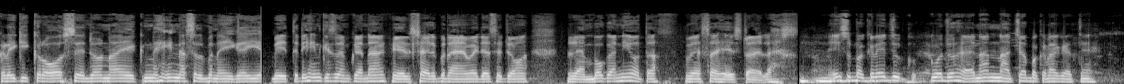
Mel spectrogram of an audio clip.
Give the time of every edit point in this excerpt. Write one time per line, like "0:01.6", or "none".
0:02.6
0:07.9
